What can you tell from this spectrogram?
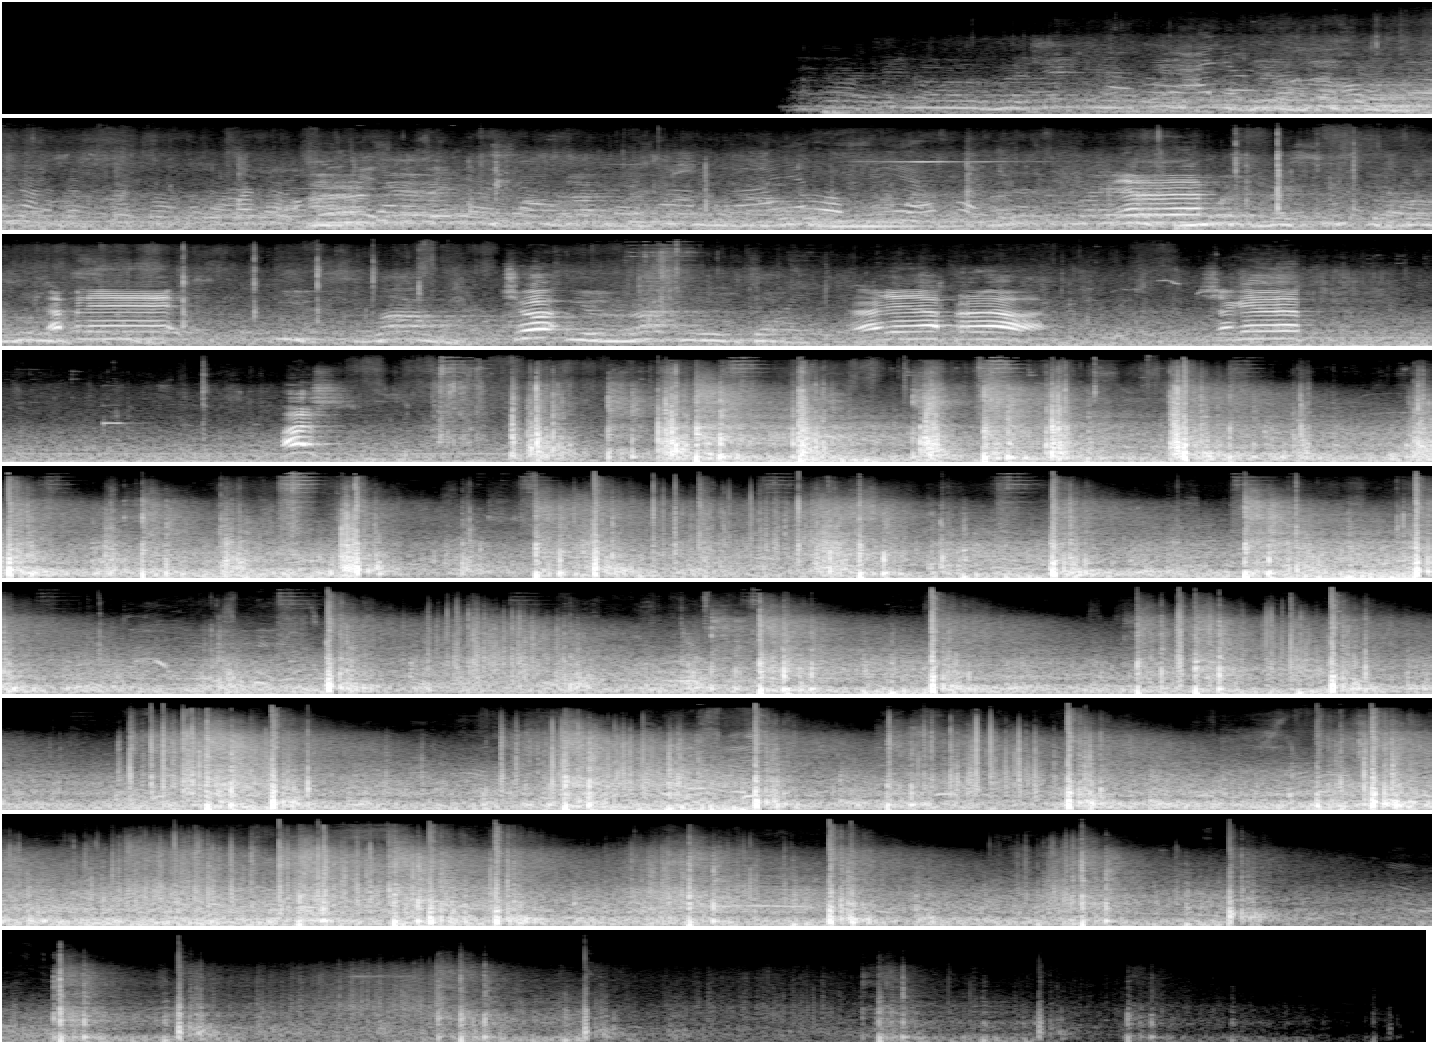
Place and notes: Dzerginsk, near Nikolo-Ugreshsky Monastery, St. Nicholas the Miracle-Worker day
